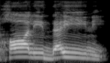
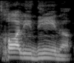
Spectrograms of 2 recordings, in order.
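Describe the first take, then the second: First: The word ends with the sound 'aini'. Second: The word ends with the sound 'ina'. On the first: It refers to two people. The speaker calls it right. "Here, khalidaini" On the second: It refers to more than two people. The speaker calls it wrong. "not khalidina"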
